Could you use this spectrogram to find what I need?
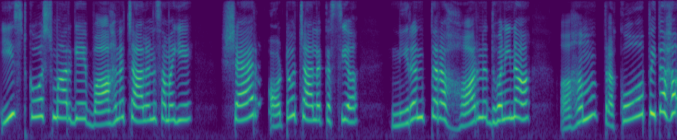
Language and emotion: Sanskrit, angry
